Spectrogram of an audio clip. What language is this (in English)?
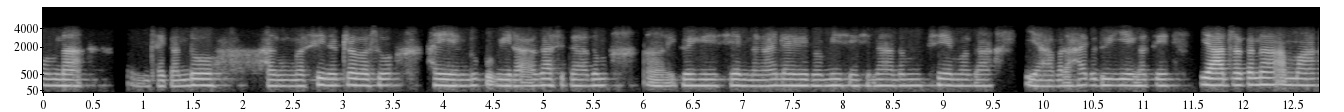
Manipuri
